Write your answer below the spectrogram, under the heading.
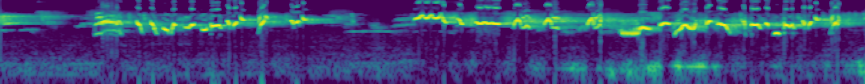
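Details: Oriental magpie-robin of the navy type, in full song before bathing: rapid varied whistles and sharp upslurred notes in bursts, a short pause near one second and another near four seconds, then dense continuous phrases.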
